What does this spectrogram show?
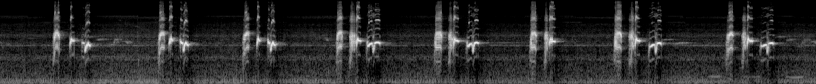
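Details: Call of a female sooty-headed bulbul to attract the male. Bubbly chirp groups of two or three upturned notes repeat about once a second, steady and clear over a soft low hum.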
